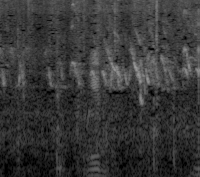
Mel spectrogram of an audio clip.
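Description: A flock of young Cornish Cross meat chickens calling: many short, high cheeps overlapping, most falling slightly in pitch.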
